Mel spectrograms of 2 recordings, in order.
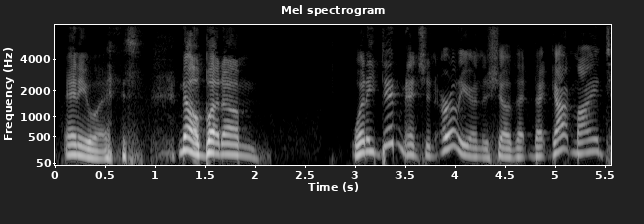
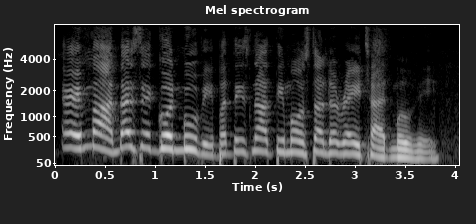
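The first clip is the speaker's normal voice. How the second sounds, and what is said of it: Bad put-on island accent. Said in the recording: “If my island accent sucks ... It was really bad, actually. I have better accents I could pull from, but yeah, man, that was really horrible.”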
